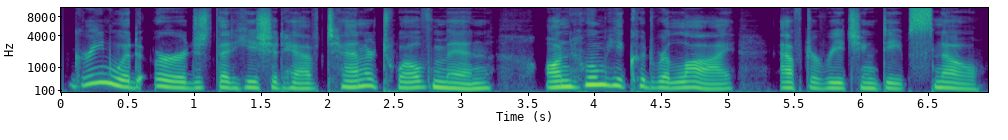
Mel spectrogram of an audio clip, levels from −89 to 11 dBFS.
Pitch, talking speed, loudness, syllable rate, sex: 185 Hz, 165 wpm, -18 LUFS, 4.0 syllables/s, female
